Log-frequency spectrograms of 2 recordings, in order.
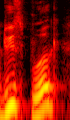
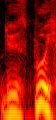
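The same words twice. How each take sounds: First: The word ends with a hard g sound. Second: The word ends with a soft ch sound. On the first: The speaker calls it wrong. "Ich dachte immer Duisburg" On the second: The speaker calls it right. "Duisburg heißt es übrigens"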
